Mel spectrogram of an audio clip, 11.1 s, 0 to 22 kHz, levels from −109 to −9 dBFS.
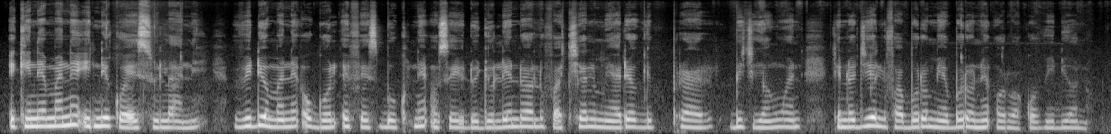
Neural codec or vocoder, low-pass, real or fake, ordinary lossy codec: none; none; real; none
